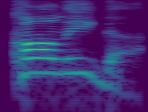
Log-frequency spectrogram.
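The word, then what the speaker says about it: Kaw-Liga: what and i go colleague and he goes spell it and i'm like k k-a-w-l-i-g-a goes that's collider you and i'm like oh you know it's not pronounced how it's spelled so oh man thankfully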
